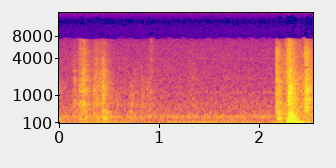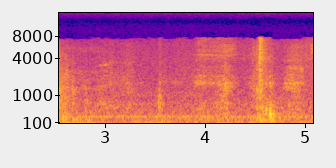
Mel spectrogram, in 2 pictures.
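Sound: door opening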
